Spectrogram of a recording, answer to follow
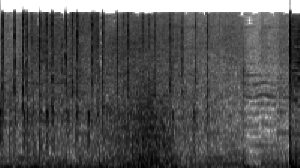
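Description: A rapid drum roll: dense, evenly packed strokes that swell to a peak about a second in, then thin out near the end.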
